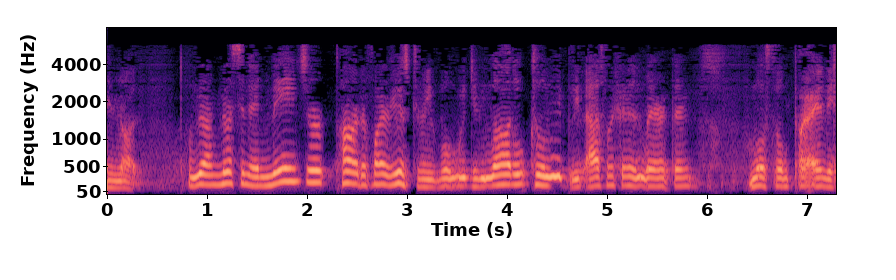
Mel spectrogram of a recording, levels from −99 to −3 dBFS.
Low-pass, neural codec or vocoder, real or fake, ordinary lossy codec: 7.2 kHz; codec, 16 kHz, 0.5 kbps, FreqCodec, larger model; fake; MP3, 24 kbps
